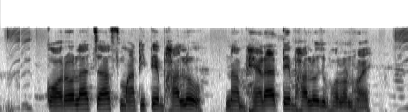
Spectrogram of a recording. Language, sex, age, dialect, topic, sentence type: Bengali, male, 18-24, Western, agriculture, question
